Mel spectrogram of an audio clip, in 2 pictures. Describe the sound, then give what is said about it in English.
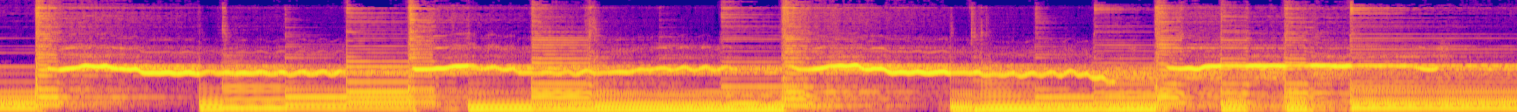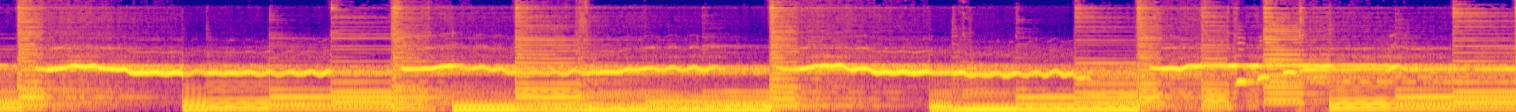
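A song performed with a prominent whistled melody line riding over steady instrumental backing, the whistle sustained and gliding between notes, loud and continuous throughout, with no talking. “I feel like I want to play like a little snippet of the whistle version, just so people can understand what I'm saying.”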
